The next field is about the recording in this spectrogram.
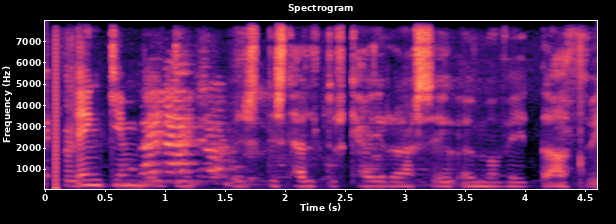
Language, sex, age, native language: Icelandic, female, 11, Icelandic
